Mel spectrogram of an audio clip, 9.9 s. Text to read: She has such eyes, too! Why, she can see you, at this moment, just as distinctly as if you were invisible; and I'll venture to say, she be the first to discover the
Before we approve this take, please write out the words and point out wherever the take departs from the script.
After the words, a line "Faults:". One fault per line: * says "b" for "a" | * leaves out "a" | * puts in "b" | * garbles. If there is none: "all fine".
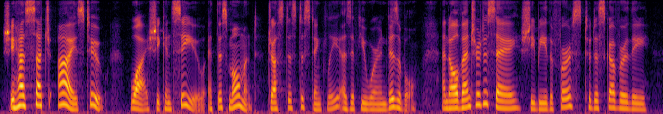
She has such eyes, too! Why, she can see you, at this moment, just as distinctly as if you were invisible; and I'll venture to say, she be the first to discover the
Faults:
all fine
